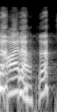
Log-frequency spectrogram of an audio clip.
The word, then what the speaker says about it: Eida: Sarah Eder. Eder. I keep saying Eder. Sarah Eder, and it's spelled E-I-D-A.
